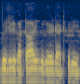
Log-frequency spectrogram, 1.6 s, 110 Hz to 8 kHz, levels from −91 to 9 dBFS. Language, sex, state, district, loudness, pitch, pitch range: Rajasthani, male, Rajasthan, Churu, -15 LUFS, 115 Hz, 110-125 Hz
